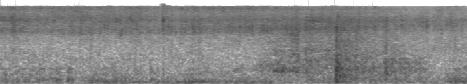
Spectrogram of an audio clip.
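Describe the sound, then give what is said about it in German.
Food frying in hot neutral oil in a pan gives a steady, fairly faint sizzle with light crackles and one brief sharper pop. “Darf jetzt nicht zu heiß sein. Weil sonst verbrennen die natürlich ganz schnell. Aber soll auch gleich anfangen zu braten.”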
